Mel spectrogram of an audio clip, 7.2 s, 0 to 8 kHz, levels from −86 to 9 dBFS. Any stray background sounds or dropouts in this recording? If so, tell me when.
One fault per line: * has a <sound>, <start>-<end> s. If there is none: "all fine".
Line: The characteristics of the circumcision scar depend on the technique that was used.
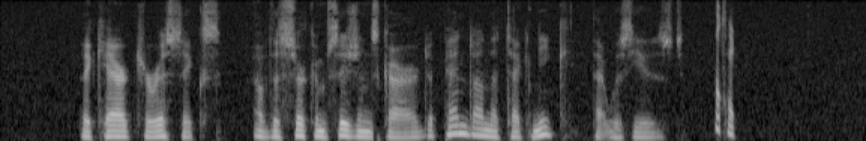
* has a chirp, 5.9-6.2 s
